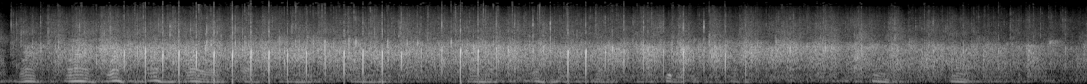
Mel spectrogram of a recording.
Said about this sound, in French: Levons-nous euh, ceux qui étaient là au moment du démarrage. Oui. Je vous propose de les applaudir.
